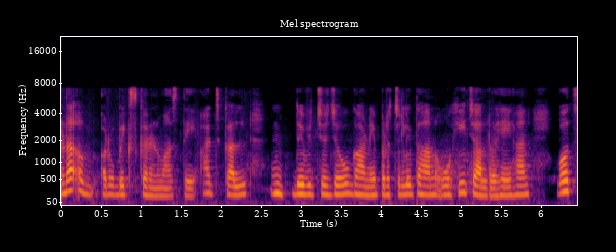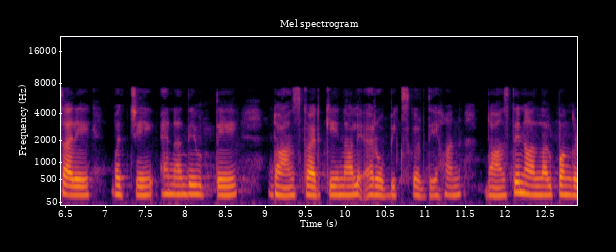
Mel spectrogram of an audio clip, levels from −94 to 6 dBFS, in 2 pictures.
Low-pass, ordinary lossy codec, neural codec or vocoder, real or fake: 7.2 kHz; none; codec, 16 kHz, 4 kbps, X-Codec, WavLM features, trained on Multilingual LibriSpeech; fake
